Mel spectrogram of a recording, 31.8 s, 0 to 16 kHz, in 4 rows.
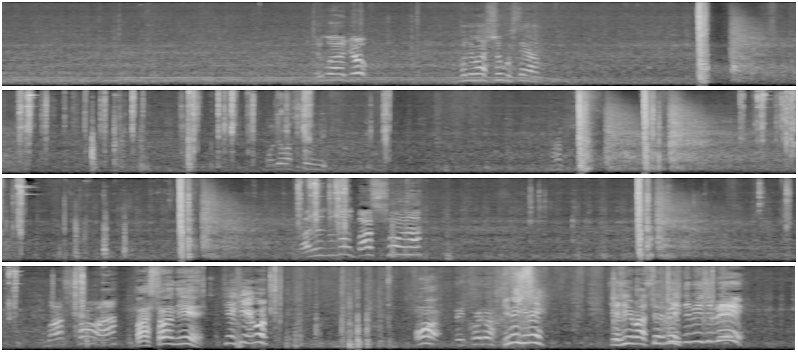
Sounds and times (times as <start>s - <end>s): Speech: 10.6s - 11.2s, 18.9s - 20.1s, 28.0s - 29.3s, 29.9s - 31.3s.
